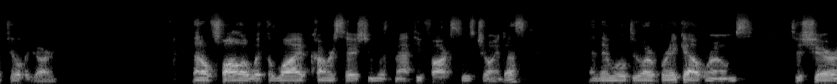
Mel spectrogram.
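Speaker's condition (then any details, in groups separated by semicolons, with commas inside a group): No condition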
